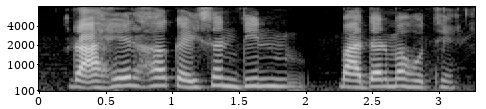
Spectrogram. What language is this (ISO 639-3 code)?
hne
